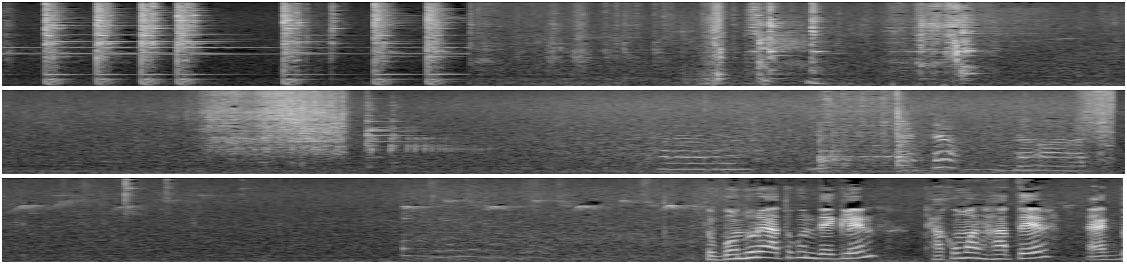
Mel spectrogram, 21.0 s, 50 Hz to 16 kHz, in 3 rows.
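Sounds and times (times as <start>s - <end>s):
metal clinking and ringing: 0.0s - 3.0s
metal rasping scrape: 2.6s - 6.3s.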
